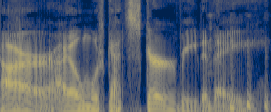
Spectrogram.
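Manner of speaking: very low, slow, ghostly pirate voice. Acting out what the ghost pirate husband says: voicing pirate ghost Jack. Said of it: "He's all talking about".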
